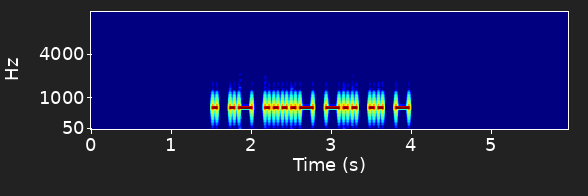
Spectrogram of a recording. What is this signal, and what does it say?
Morse code, heard as a keyed tone, about 22 wpm, 700 Hz. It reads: EA4DIT
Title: DXCC-100 Call Signs - 6 Characters - 22wpm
